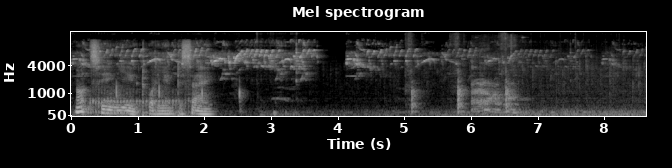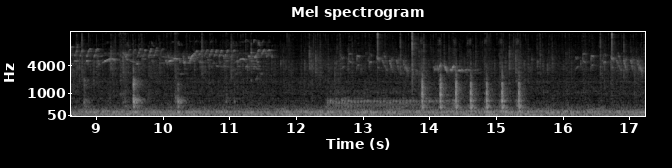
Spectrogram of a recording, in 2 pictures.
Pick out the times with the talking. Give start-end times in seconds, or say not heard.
0.0-2.1.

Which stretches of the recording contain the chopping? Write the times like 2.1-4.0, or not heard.
0.6-2.6, 5.0-6.7, 8.8-11.1, 13.8-15.4.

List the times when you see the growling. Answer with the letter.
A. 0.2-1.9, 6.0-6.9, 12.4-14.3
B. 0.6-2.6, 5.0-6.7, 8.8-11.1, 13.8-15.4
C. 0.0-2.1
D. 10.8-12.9
A.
